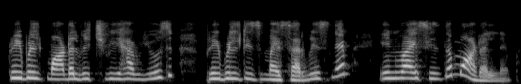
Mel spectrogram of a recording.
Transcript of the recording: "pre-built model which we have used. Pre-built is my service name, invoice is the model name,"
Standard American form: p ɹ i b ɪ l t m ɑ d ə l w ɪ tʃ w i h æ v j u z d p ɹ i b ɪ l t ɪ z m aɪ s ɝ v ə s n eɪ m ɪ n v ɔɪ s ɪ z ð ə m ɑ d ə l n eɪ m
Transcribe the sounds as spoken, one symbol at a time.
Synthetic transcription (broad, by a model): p ɹ i b ɪ l t m ɑ d ə l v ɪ tʃ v i h æ v j u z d p ɹ i b ɪ l t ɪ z m aɪ s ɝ v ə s n eɪ m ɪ n v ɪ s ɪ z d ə m ɑ d ə l n eɪ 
